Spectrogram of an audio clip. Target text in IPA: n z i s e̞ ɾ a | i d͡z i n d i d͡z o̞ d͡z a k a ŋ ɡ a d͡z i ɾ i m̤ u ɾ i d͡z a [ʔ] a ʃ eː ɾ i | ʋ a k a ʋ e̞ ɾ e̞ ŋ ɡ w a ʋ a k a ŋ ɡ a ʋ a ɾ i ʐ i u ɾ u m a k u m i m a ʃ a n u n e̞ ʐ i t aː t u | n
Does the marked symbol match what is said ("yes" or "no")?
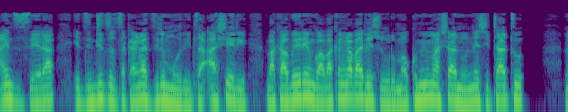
yes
